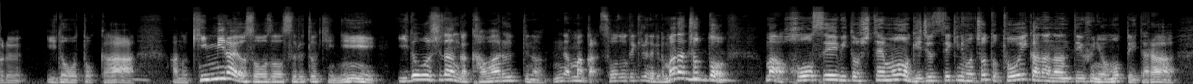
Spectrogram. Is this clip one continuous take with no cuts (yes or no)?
yes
